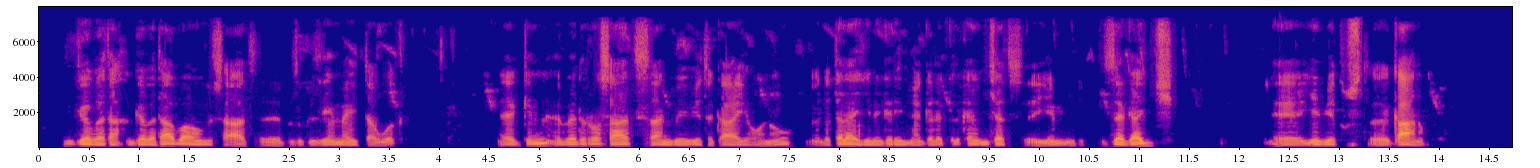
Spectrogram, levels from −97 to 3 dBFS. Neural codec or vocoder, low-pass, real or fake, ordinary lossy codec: vocoder, 44.1 kHz, 128 mel bands every 512 samples, BigVGAN v2; 7.2 kHz; fake; AAC, 48 kbps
